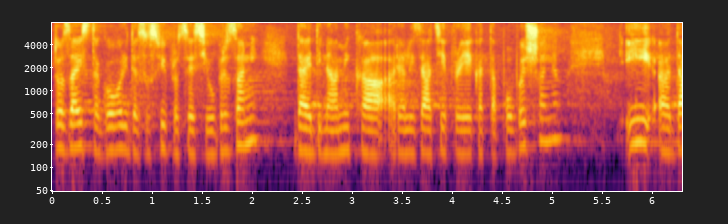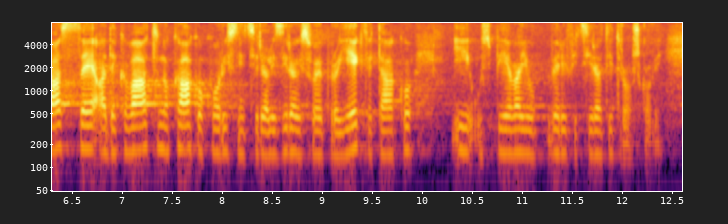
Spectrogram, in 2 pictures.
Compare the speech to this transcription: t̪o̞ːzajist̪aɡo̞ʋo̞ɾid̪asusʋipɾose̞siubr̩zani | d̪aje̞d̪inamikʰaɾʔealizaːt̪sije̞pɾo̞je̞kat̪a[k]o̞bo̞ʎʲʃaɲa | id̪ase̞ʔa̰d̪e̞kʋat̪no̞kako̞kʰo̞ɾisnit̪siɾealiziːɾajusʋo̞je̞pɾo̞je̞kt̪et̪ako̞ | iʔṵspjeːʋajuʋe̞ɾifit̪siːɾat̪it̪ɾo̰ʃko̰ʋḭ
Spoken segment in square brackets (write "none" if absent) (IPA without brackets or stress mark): p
